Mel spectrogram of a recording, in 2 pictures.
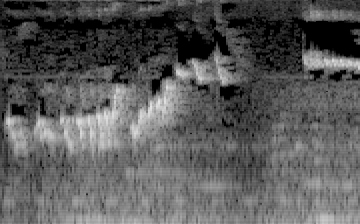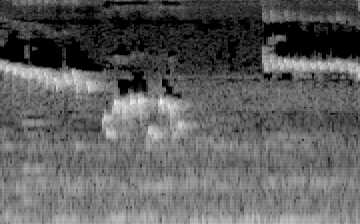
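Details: White-rumped shama song used as a masteran to spur birds into singing their full repertoire: accelerating rising chirps, a pause, a long descending whistle, warbled lower notes, and a final high whistle, over a faint low hum.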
